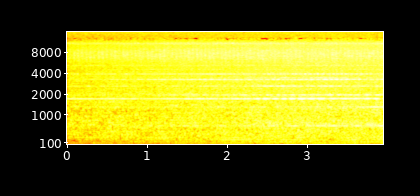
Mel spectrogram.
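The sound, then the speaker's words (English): A steady, droning helicopter engine hums continuously in flight over the mountains of Fiordland, New Zealand, flying right at a mountain before shooting up on the uplift, a broad roar with a faint whine that grows slightly louder toward the end, with no voices. “Weather pilots flying right into the mountain. You look as if you're going to hit it any second, and then you just shoot straight up and get carried in the uplift of the current.”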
